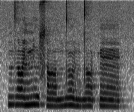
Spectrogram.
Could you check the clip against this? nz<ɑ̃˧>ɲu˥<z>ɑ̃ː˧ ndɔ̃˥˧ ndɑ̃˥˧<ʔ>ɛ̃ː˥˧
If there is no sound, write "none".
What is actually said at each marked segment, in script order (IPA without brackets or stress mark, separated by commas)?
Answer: ɑ̃˥, ɬ, k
